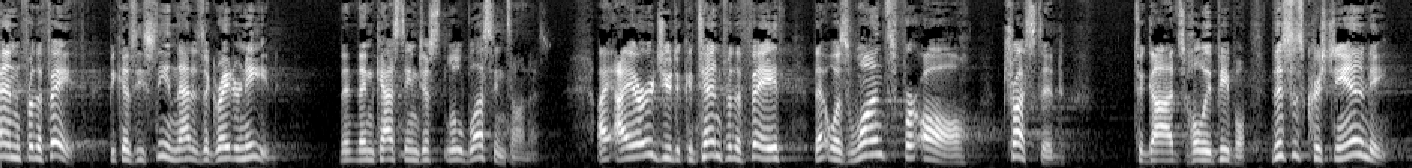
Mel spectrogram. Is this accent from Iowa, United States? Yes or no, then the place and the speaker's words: yes; Iowa, United States; I'm from Iowa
